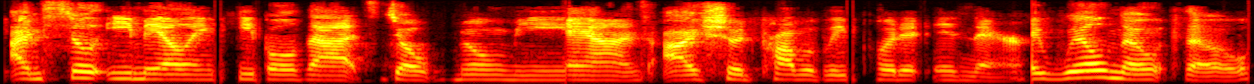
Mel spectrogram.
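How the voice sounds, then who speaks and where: Woman, interview guest, thoughtful, restarts often, low-ish voice, dull lo-fi audio. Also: normal speed, fairly bright tone, no room sound. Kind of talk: conversational interview.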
